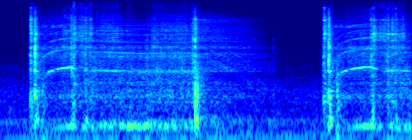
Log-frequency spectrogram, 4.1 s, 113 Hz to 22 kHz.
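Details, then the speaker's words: 1956 Cadillac starter on the bench wired to a battery with the switch held on; the cranking whirr drops out and restarts on its own, because grease and oil inside the housing and on the armature break the contact. "I'm going to hold it on there. Oop. Little Come on. Look at that. See that? I'm not letting off of it. It's doing that on its own."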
